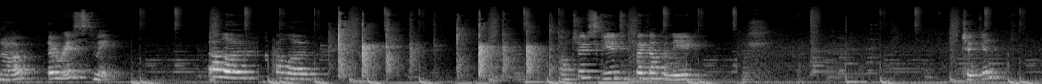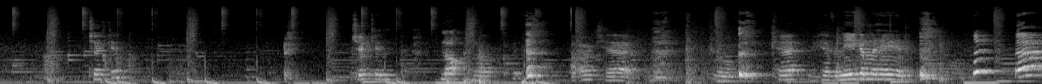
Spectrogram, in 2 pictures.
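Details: Tourette syndrome vocal tics in a woman with self-reported Tourette's, with repeated interjected tic words while cooking.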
